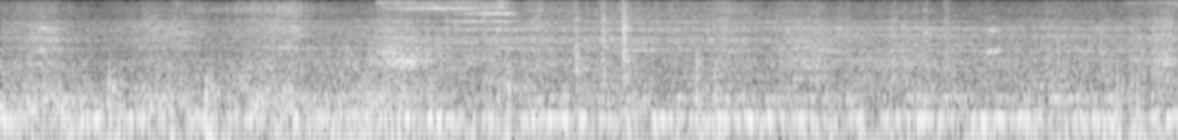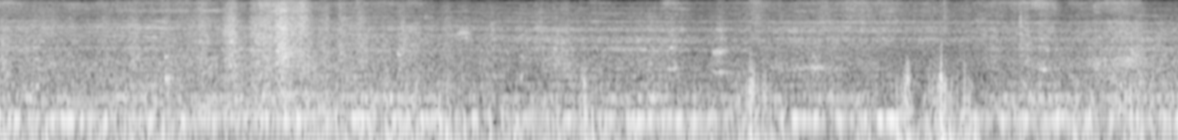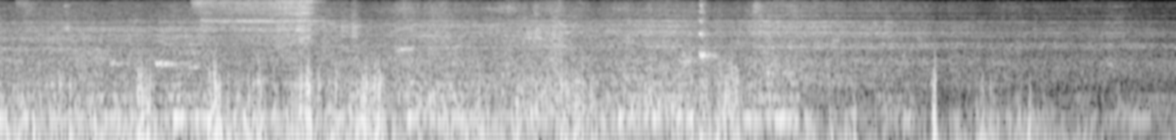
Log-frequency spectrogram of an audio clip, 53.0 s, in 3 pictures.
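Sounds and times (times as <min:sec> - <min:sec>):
train wheels rumbling on rail: 0:00.0 - 0:52.9
train wheel squeals: 0:05.6 - 0:08.2, 0:13.7 - 0:15.3, 0:16.7 - 0:25.0, 0:27.4 - 0:34.9, 0:35.5 - 0:41.8, 0:45.6 - 0:46.4.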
